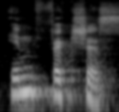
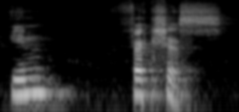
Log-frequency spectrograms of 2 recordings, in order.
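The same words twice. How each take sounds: First: Said in the usual way. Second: INFECTIOUS split with a pause after in; broken into parts. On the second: Shown as a demonstration. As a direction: say in, pause, then fectious for infectious. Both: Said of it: "The pronunciation of the word is".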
